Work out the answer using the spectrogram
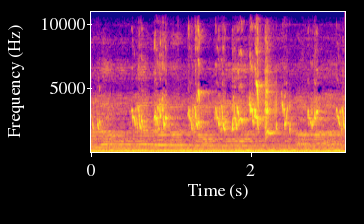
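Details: Lovebirds in the mating period chirp rapidly, repeating quick high tweets several times a second, with a few shriller squeaks mixed in. A constant low electrical hum sounds in the background.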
